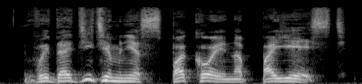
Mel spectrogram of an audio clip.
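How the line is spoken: Yelling. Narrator (Russian): завопил он снова

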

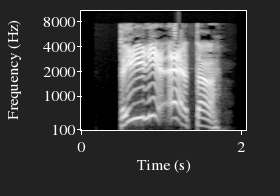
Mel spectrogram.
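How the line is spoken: Huge voice roaring from sky. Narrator (Russian): зарычал в небе голосище Панченги Мулити

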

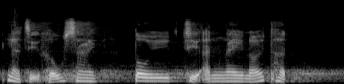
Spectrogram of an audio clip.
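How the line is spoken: Strained, trembling voice. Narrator (Vietnamese): Cô ta dùng sức mở miệng run rẩy

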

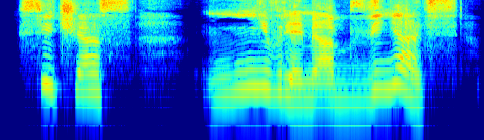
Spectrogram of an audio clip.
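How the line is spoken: Mumbling. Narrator (Russian): промямлил Мортон

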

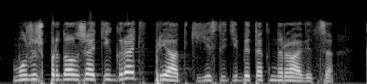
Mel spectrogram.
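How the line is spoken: Shout, woman. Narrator (Russian): крикнула

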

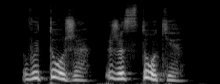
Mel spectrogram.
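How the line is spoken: Sobbing. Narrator (Russian): всхлипнула Тома

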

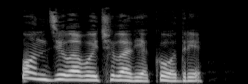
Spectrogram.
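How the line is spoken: Calm objection. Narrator (Russian): спокойно возражает отец

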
